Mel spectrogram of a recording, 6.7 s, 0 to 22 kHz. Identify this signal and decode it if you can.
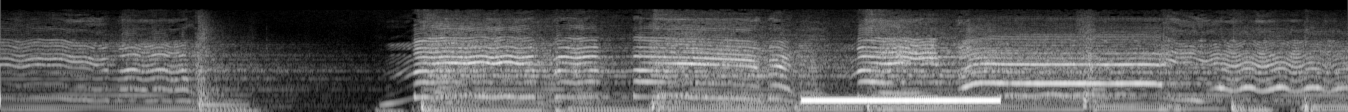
Ringback tone (Europe, 425 Hz), with noise.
